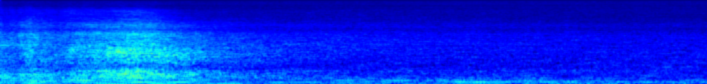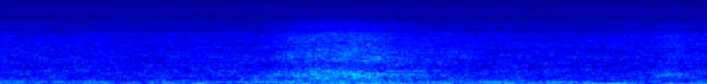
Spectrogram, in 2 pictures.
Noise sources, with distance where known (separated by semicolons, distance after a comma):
medium-sounding engine, near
